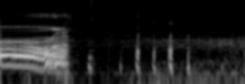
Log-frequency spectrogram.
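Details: Sherpa, an Alaskan Malamute that talks back when spoken to, out early on a warm morning: one loud, drawn-out, wavering harmonic moan that lifts at its end, then soft rhythmic clicks and breaths.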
